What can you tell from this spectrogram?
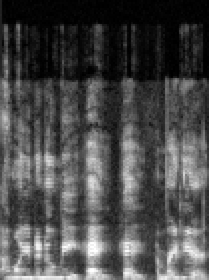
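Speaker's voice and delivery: high, pleading bid for attention; eager high voice. Retold or imitated. Acting her eager chat messages.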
